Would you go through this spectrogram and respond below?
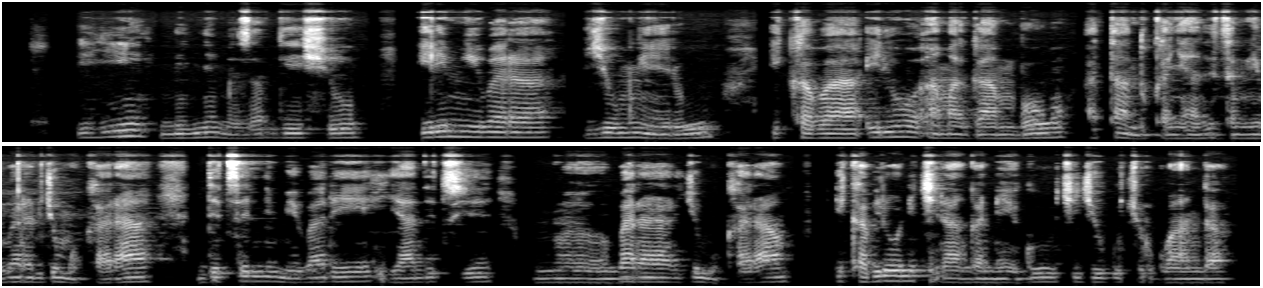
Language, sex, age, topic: Kinyarwanda, male, 18-24, finance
